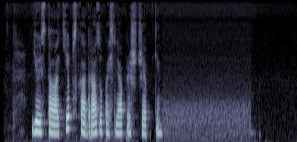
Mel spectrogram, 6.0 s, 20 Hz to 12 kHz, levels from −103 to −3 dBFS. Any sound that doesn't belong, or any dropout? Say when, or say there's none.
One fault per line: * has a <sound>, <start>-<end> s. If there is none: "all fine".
all fine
